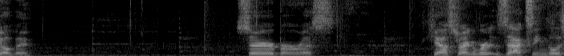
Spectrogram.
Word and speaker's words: Cerberus: yeah I I was I said it wrong I said Cerebus it's Cerberus yeah Koby putting in words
